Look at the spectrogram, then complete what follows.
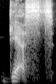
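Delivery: GUESTS said loud, full "sts" ending; one syllable. Shown as a demonstration. Teacher confirms the word on screen, one syllable. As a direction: hit GUESTS as a single beat. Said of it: "right, one syllable".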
